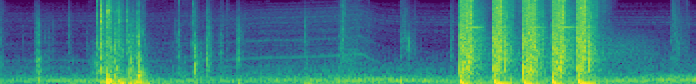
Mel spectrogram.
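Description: Loud rifle shots ring out in quick bursts.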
